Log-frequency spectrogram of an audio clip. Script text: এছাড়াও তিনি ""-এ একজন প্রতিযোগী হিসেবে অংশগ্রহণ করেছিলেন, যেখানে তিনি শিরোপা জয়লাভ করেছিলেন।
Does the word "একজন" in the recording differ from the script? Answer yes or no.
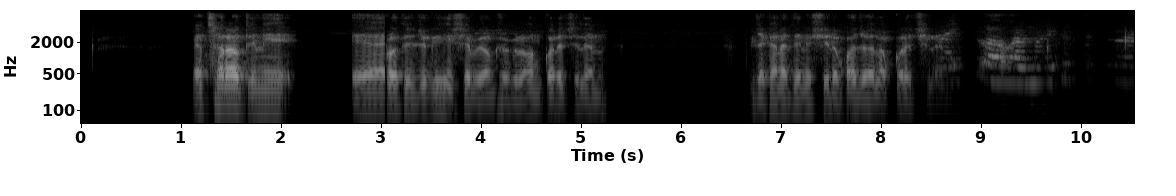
yes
